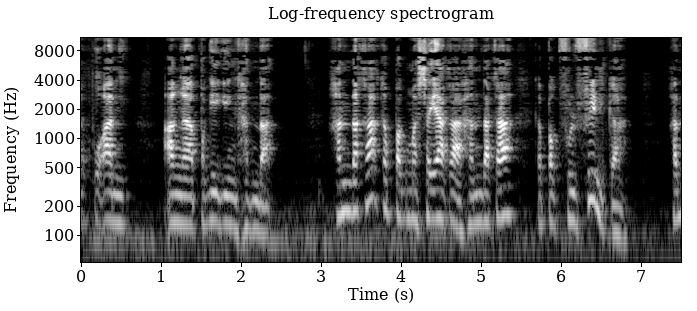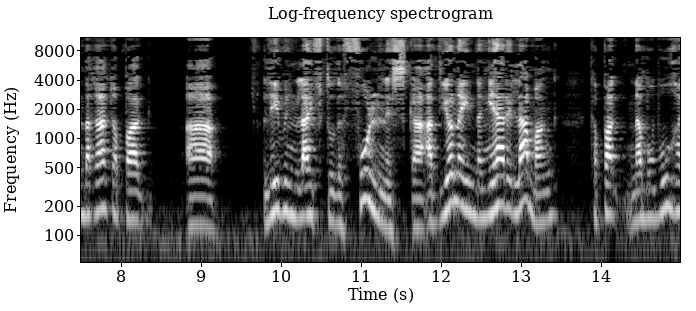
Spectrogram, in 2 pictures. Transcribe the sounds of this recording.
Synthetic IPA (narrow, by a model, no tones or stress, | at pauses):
puanʔa̰ŋapaɡiɡiŋhand̪a̰ | hand̪akakapaɡ̚masajakahand̪akakapaɡ̚fulfilka̰ | hand̪akakapaɡ̚a | livɪŋlajft̪uðəfulnɛskaʔat̪jonajnaŋjaɾilamaŋ | kapaɡ̚nabubuɦa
